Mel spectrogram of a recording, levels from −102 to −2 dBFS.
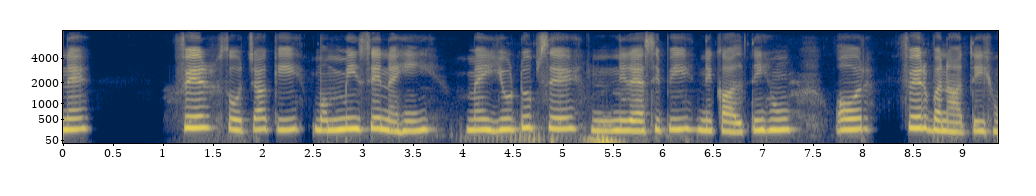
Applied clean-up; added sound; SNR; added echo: neural mask model Resemble Enhance denoiser.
